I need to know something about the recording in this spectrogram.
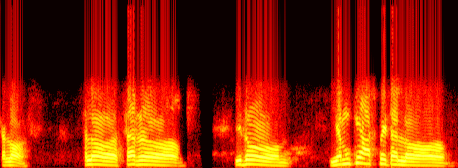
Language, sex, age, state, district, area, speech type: Kannada, male, 18-30, Karnataka, Kolar, rural, conversation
